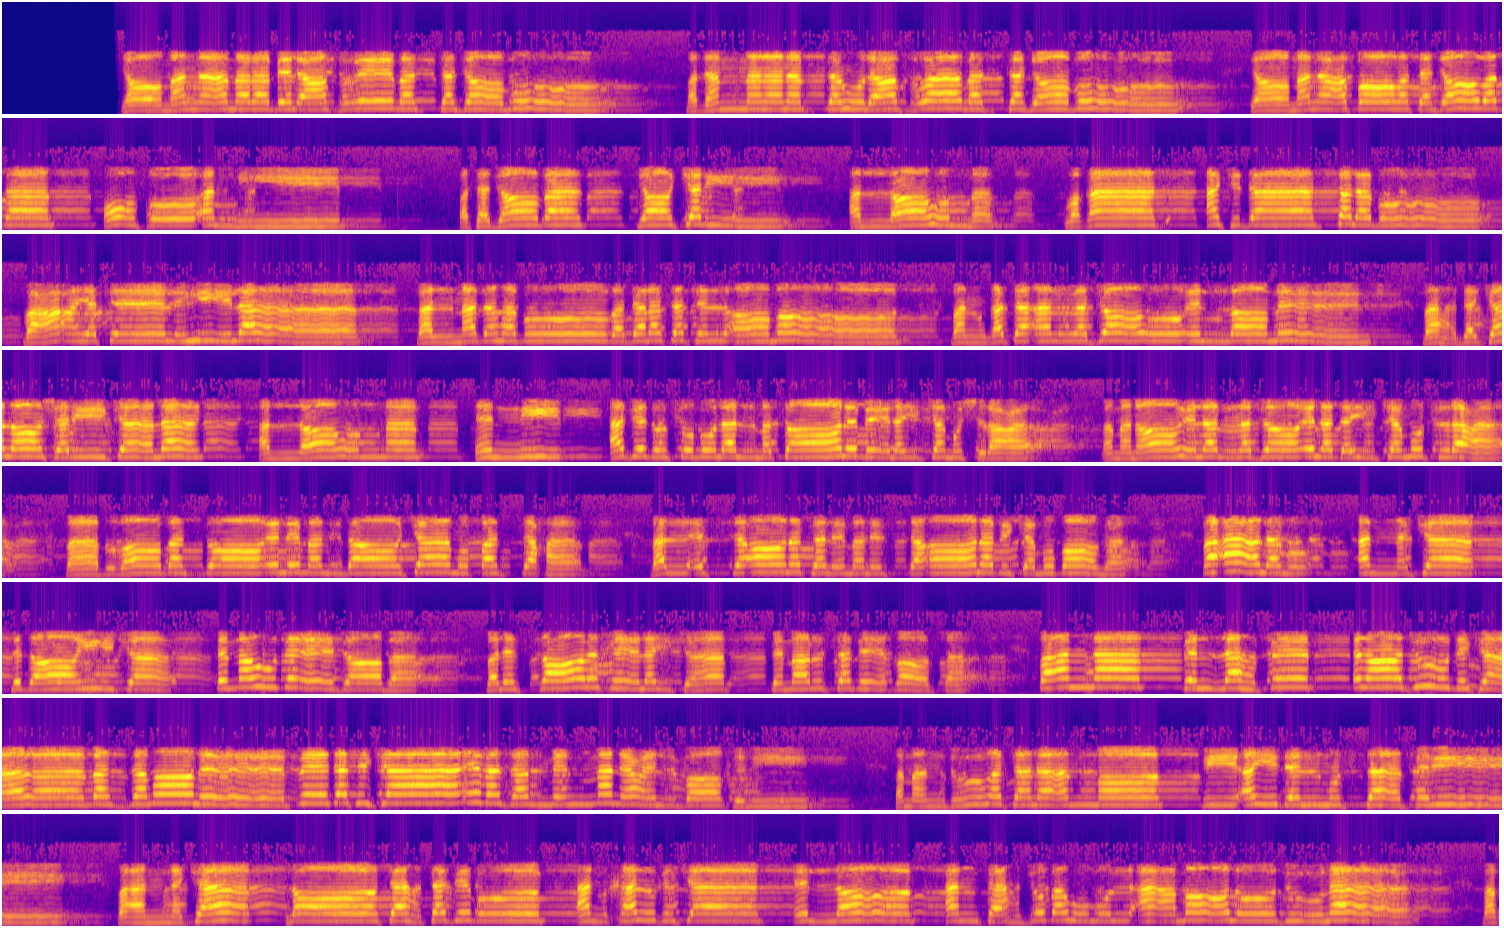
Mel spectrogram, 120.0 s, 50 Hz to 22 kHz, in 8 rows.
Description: دعای روز 27 رجب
